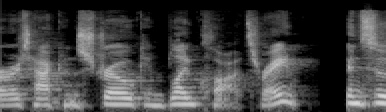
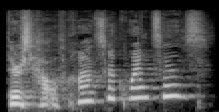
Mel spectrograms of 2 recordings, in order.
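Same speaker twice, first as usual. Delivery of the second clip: high, slow incredulous question; shocked, dead serious; 11 semitones higher than usual. Retold or imitated. Brother-in-law learning of health consequences, shocked. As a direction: imitate genuine disbelief, pitch way up. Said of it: "Like, dead serious".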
